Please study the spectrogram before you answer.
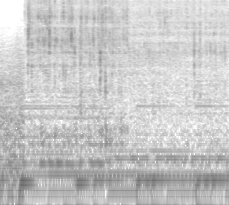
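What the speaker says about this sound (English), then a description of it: "the last thing you're gonna do is top your bucket off with hot water" Hot water runs from a tap into a bucket of homemade liquid laundry soap, a steady close rushing splash with a low hollow fill tone lasting the whole time.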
